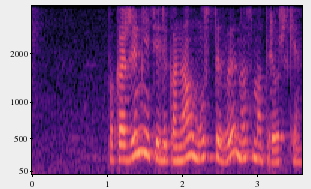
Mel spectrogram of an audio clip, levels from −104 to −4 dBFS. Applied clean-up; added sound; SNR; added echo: none; none; none; none.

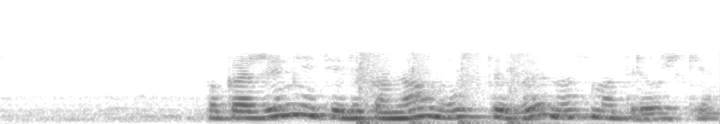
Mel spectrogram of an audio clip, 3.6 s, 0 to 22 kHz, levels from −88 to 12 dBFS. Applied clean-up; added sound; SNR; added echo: none; Knock; 17 dB; reverberation time 0.3 s.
